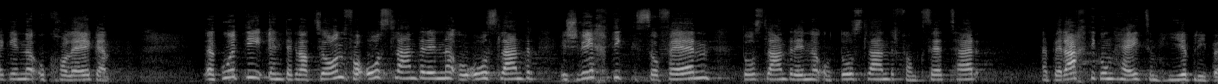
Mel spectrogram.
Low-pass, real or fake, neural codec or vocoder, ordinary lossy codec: 14.4 kHz; fake; vocoder, 44.1 kHz, 128 mel bands, Pupu-Vocoder; AAC, 48 kbps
